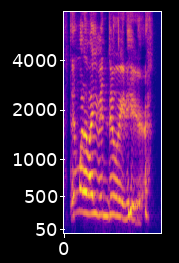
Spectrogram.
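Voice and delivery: very high, tearful, sobbing crying wail. Narrator voices Evelyn, who starts crying again: Evelyn crying. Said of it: "And she starts crying again".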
